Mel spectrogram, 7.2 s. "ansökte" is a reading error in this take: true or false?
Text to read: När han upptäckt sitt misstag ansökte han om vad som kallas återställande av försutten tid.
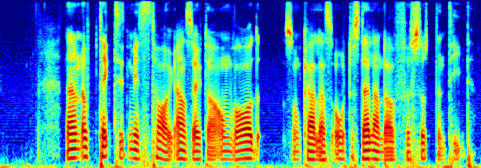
false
